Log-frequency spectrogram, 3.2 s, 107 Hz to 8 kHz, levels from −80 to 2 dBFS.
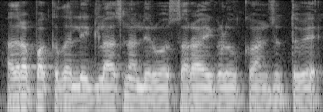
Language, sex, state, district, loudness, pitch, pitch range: Kannada, male, Karnataka, Koppal, -15 LUFS, 95 Hz, 90-95 Hz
